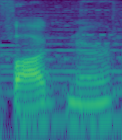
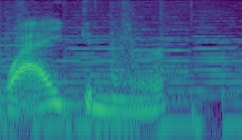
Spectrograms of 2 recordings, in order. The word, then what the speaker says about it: Wagner: of avoid um so Wagner yes I do pronounce it the the way that the composer pronounces it it's not a Wagner Americans is taking a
